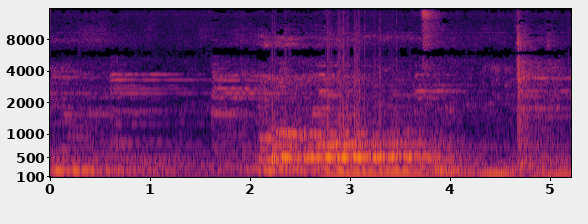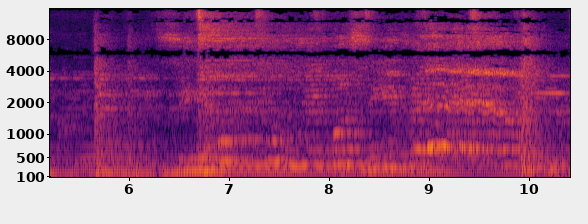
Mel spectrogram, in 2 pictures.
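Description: Live gospel song played back: a male singer holding long sustained notes over a band accompaniment, with two sharp hits near the middle.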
